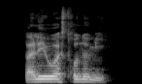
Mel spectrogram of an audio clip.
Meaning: paleoastronomy
- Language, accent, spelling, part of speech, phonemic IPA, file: French, France, paléoastronomie, noun, /pa.le.ɔ.as.tʁɔ.nɔ.mi/, LL-Q150 (fra)-paléoastronomie.wav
